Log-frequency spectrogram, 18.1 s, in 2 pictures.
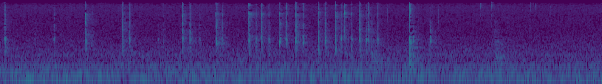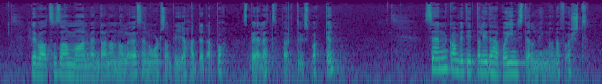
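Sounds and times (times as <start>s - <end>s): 
typing a password on a computer keyboard: 0.8s - 6.6s
speech: 9.5s - 14.2s, 15.5s - 17.9s.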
